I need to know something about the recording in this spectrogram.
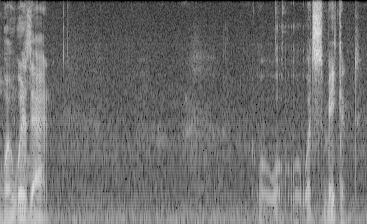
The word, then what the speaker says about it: Macon: What's Macon? It rhymes with bacon.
